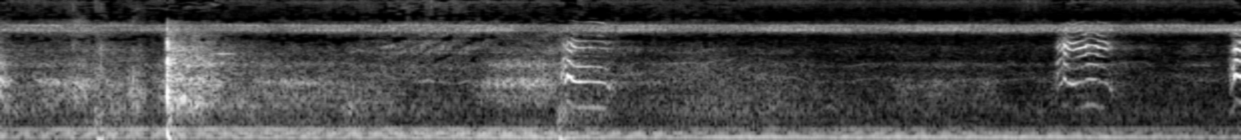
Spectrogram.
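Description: A bird gives short falling chirps three times over a steady low hum, with a single sharp click about a second in.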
